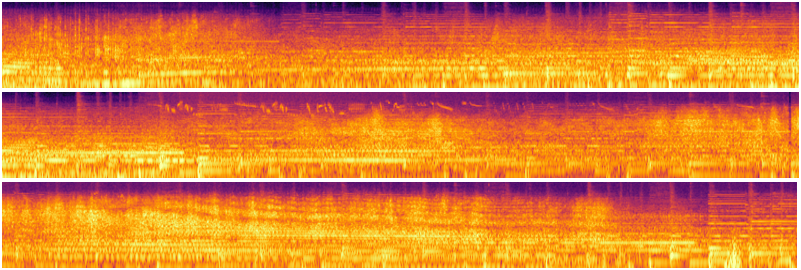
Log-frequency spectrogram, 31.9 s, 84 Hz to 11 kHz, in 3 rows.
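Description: A de Havilland Canada DHC-1 Chipmunk's 145 hp de Havilland Gipsy engine and propeller in aerobatic flight, mixed with background music. The engine sound grows louder in the second half, its pitch sweeping up and down as the aircraft passes.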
